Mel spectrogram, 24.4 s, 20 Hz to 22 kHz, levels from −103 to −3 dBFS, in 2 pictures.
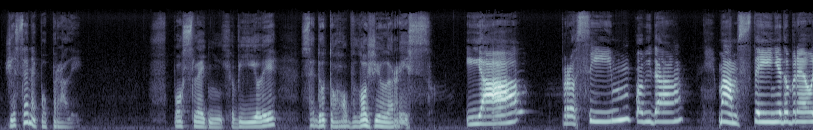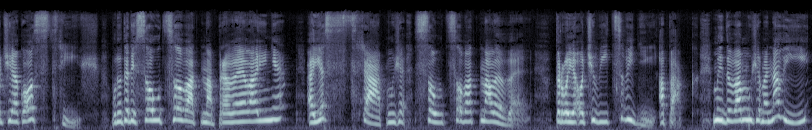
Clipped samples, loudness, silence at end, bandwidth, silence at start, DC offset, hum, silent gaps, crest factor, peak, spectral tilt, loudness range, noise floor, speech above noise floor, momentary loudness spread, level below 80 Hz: under 0.1%; -25 LUFS; 0.1 s; 15.5 kHz; 0.1 s; under 0.1%; none; none; 22 dB; -4 dBFS; -3.5 dB/octave; 10 LU; -68 dBFS; 42 dB; 16 LU; -70 dBFS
